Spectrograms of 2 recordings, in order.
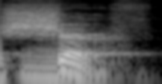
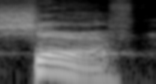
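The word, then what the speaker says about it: Scherff: So Brandon Sheriff, and I used to say Sheriff, but it is pronounced Sheriff.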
